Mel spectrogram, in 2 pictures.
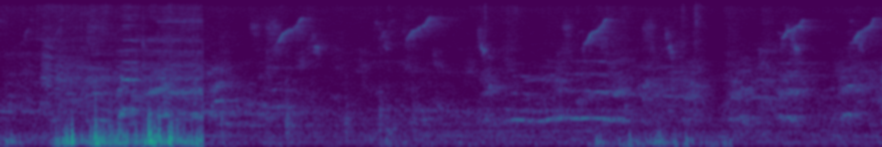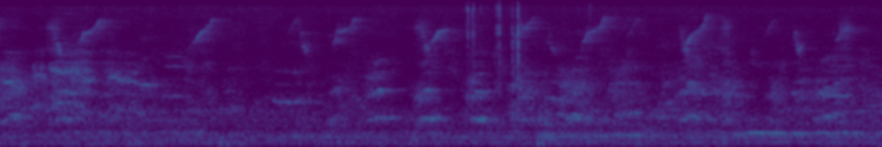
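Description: Birds calling in the background: a short high chirp repeated about twice a second, with lower clucking calls like chickens between. A brief loud low rumble comes in the first two seconds.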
